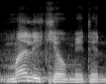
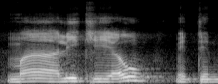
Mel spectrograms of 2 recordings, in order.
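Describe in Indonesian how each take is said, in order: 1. Huruf vokal pertama pada Maliki dibaca pendek. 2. Huruf vokal pertama pada Maliki dibaca panjang. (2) "lebih memilih yang ada matnya"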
